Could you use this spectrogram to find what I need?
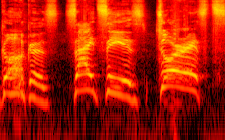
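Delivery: put-on older, bitchier voice. Playing a security guard keeping gawkers out, doing a Roz impression, older and bitchier. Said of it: "I need to sound older and bitchier".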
